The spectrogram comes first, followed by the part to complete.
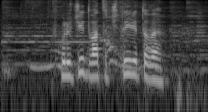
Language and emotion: Russian, neutral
